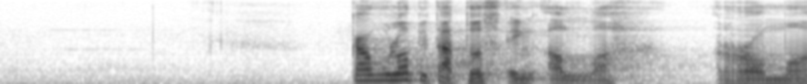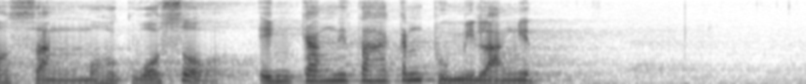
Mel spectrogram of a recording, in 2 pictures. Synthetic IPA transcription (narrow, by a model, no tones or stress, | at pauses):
kawulɔpit̪ad̪̥ɔ̤sɪŋalːah | rɔmɔsaŋmɔɦɔkuwɔsɔ̰ɪŋkaŋnit̪aɦakənb̥ṳmilaŋɪt̪̚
